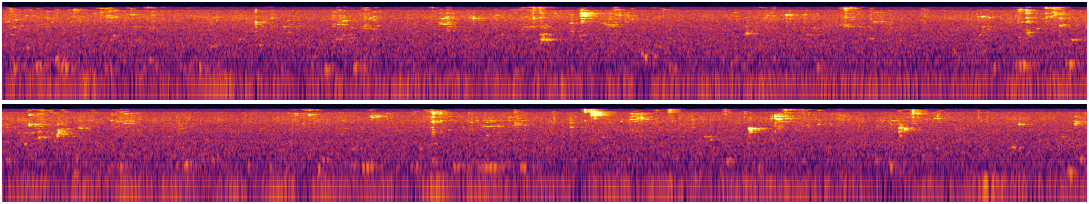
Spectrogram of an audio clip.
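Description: Faint rustling and small ticks of hands handling fabric and a tape measure while measuring and marking, over a low steady hum.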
